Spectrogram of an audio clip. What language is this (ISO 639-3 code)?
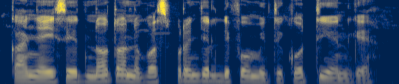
kln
